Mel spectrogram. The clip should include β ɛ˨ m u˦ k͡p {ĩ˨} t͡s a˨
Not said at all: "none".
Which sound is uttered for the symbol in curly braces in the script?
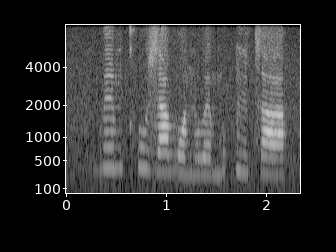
ĩ˨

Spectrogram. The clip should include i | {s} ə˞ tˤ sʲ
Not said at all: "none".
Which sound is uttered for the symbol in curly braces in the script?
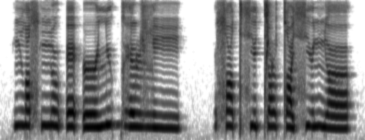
s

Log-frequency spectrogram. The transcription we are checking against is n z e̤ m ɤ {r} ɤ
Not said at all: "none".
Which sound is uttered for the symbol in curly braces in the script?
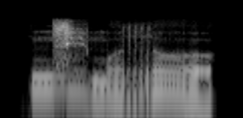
r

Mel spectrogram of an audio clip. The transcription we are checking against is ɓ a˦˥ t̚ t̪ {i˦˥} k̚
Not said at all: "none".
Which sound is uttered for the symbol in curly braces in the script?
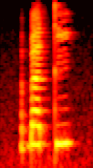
i˦˥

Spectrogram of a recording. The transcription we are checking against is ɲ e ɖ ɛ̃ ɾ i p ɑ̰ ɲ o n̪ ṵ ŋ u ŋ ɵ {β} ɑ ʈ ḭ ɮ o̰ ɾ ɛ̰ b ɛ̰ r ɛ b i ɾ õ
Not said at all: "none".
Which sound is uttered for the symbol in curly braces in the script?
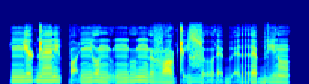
v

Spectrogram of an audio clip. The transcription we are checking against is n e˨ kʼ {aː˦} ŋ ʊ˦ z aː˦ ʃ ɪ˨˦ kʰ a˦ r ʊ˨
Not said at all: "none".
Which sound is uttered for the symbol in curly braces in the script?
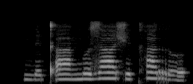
aː˦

